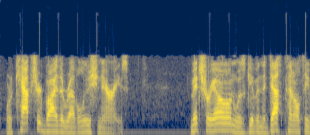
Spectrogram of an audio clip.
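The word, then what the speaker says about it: Mitrione: Fry, spelled like it sounds, were captured by the revolutionaries. Mitraion was given the death penalty by a people's court while Fry suffered a heart attack and was released.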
